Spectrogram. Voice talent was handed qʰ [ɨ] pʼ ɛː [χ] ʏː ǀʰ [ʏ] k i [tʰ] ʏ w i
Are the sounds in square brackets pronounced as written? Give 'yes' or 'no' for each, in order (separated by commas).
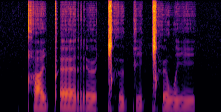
no, no, no, no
